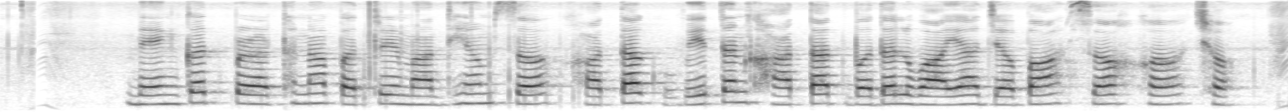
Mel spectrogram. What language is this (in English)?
Magahi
